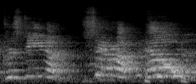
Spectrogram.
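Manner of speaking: hammed-up desperate shouting; mock panicked yell. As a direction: call out like a panicking friend. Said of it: "he yells out the shaman's name".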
